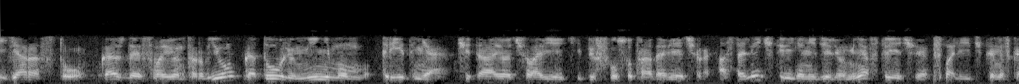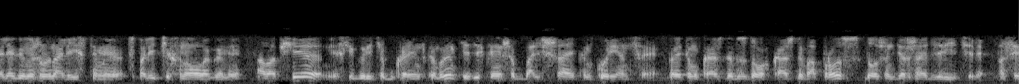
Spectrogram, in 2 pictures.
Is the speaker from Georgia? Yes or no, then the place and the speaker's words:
no; Belarus; мы, белорусы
